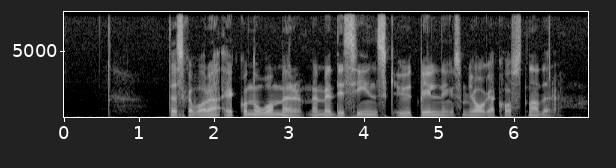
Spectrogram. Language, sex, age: Swedish, male, 35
